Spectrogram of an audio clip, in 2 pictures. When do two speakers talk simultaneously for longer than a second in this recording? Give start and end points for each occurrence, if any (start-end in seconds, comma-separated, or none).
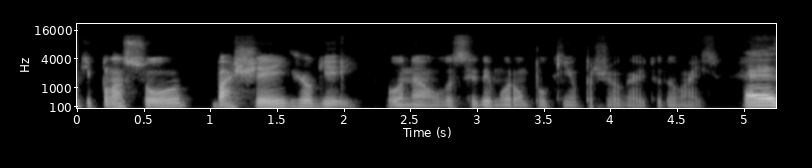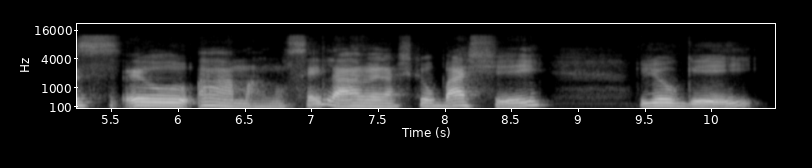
none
